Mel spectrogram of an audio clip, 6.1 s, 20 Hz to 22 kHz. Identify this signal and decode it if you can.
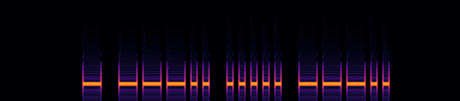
Morse code, heard as a keyed tone, about 15 wpm, 700 Hz. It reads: T858
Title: Numbers - Contest Style - 4-Digit 15wpm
